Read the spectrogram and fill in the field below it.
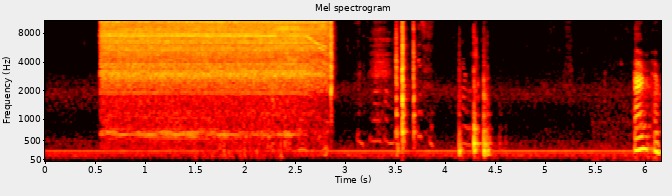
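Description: A power drill whirs steadily for about two seconds as it bores through the center of a 5 by 5 inch plywood piece, then stops, followed by a few scattered clicks and knocks.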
